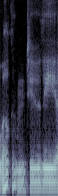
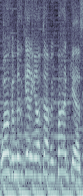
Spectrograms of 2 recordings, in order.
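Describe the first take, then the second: First: It is said calmly with low, sleepy energy. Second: It is said loudly with high energy.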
